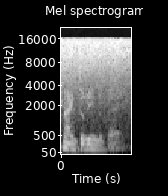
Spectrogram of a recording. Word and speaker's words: Magdalena Bay: It's Magdalena Bay.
